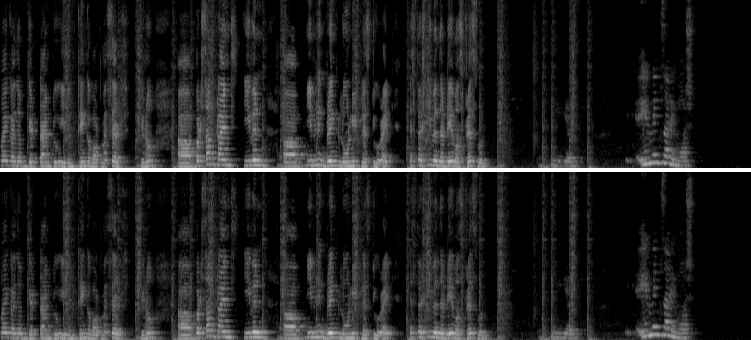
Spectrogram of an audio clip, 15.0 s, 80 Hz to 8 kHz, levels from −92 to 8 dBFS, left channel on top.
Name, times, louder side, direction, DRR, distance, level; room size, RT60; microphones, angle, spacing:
voice 1, 0.0-2.5 2.8-3.2 3.5-7.8 8.2-9.7 11.4-11.5, equal, 35° left, 0.7 m, -31 dB
sound 1, 0.5-1.5 2.3-2.9 3.4-4.4 5.2-5.7 6.3-7.3 8.1-8.7 9.2-10.2 10.8-11.9, equal, 20° right, 2.2 m, -42 dB
voice 2, 11.0-11.5 12.7-13.8, equal, 10° left, 3.7 m, -36 dB
7.1 x 3.4 x 5.6 m
head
